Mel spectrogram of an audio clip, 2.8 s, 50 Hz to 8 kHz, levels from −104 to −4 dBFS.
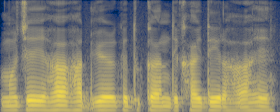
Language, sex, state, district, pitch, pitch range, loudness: Hindi, male, Arunachal Pradesh, Papum Pare, 110 Hz, 105-115 Hz, -17 LUFS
